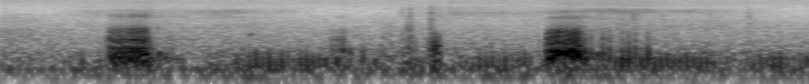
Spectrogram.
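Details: Domestic cat snoring loudly while asleep indoors: two harsh, breathy rasping snorts about two seconds apart, each under half a second, with soft low breathing rumble between and a quiet room behind.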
